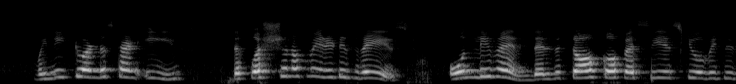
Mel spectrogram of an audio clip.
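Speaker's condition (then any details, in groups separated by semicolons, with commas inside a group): No condition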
